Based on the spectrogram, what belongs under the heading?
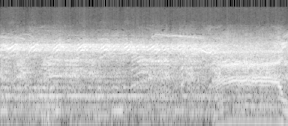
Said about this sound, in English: The shrieks, the laughter. Worse lies beyond the gates, far worse.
